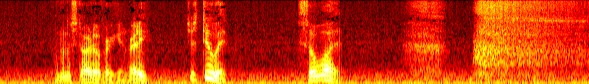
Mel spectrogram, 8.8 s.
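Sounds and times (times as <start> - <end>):
speech: 0.8 - 3.5, 4.5 - 5.2
deep inhale during a guided breathing exercise: 6.0 - 8.8.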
